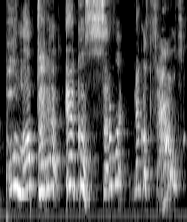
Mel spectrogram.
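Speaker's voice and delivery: very high, indignant imitation; mock outrage. Boyfriend reacting to the invitation, mimicked outrage. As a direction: squawk it back in offended disbelief.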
